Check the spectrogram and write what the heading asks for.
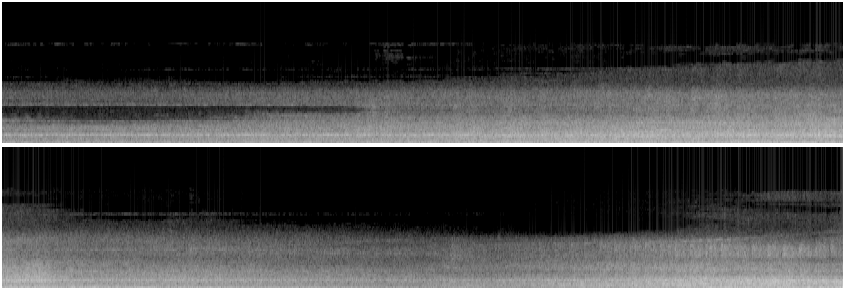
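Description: Heavy goods trucks passing close by one after another, their engine and tyre noise swelling to a peak about four seconds in, easing off, then building again near the end as the next truck goes by.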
